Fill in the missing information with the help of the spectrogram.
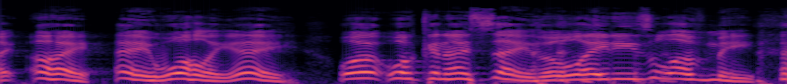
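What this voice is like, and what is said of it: Rodney Dangerfield-style wizard voice. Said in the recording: “voiced by a guy doing a Rodney Dangerfield impression”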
